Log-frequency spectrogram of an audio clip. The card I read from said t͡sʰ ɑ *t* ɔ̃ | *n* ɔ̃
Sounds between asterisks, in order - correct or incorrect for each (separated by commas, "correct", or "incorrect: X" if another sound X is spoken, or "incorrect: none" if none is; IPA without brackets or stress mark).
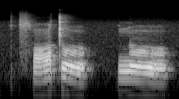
correct, correct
